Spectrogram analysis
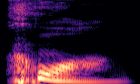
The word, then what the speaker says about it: Huang: Natasha, what's it like being white with the last name Wang? Well, we're not married, Oh. so What we I pronounce it? don't. Huang.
